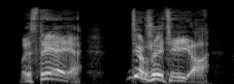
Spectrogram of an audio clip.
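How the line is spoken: Hoarse exclamation. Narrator (Russian): хрипло воскликнул Крюгер

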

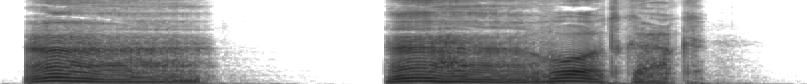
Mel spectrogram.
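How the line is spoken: Muttered. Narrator (Russian): пробормотал знаток

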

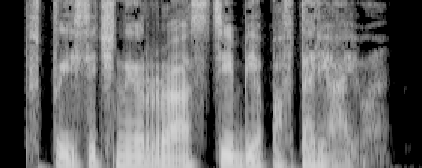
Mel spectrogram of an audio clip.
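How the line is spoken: Hoarse wheeze. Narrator (Russian): прохрипел

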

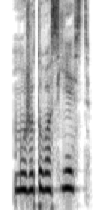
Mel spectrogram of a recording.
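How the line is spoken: Pleading. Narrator (Russian): взмолилась она

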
